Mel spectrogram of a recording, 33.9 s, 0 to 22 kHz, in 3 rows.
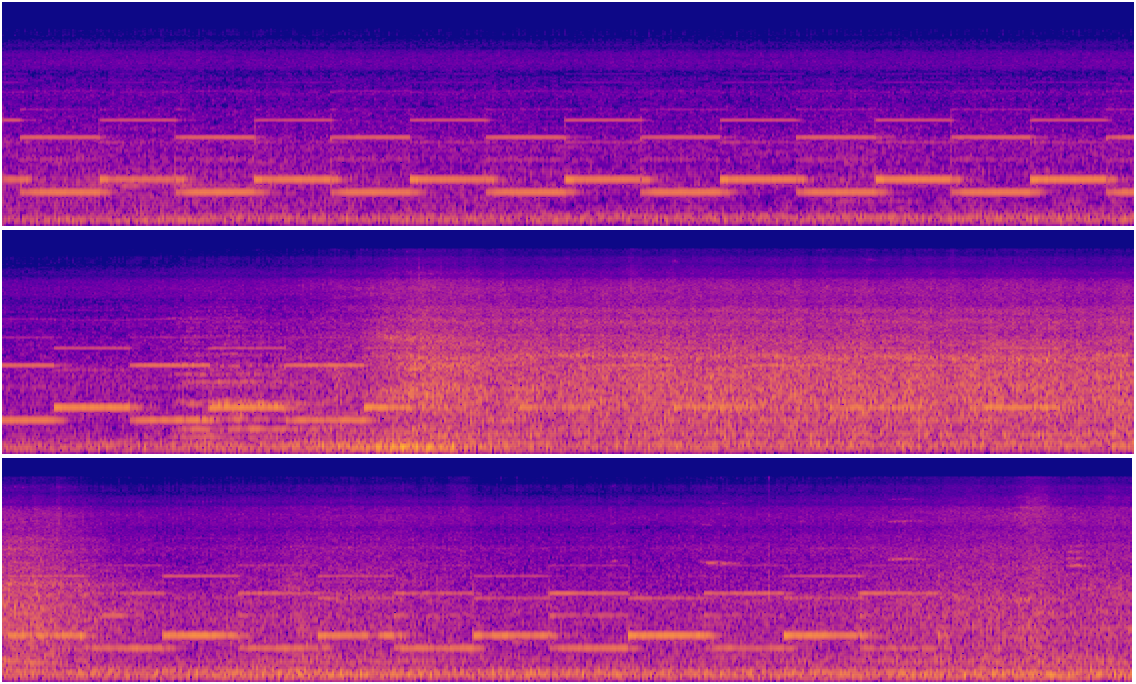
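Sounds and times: level crossing two-tone alarm: 0.0s - 32.2s
train rushing past: 12.6s - 27.9s, 28.6s - 33.9s.

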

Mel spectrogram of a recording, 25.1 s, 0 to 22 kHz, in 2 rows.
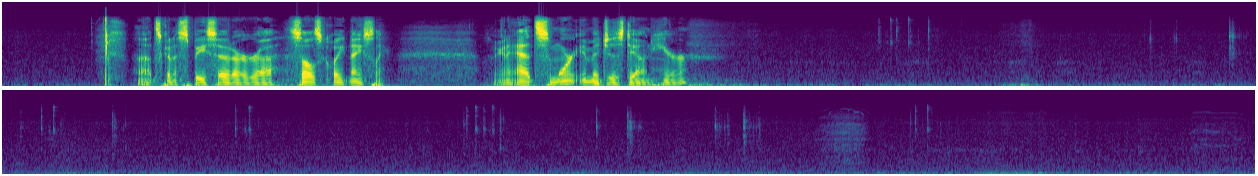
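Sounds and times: faint mouse clicks: 8.7s - 9.4s, 11.4s - 15.2s, 16.8s - 17.6s, 21.6s - 21.9s.

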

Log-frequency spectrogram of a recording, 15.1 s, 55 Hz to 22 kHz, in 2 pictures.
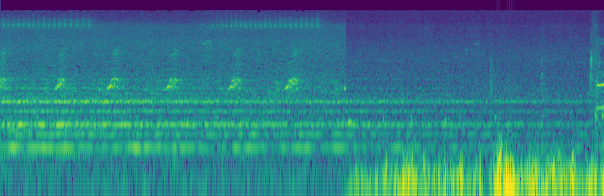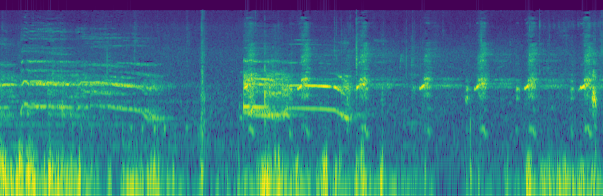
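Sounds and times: rooster crowing: 7.4s - 9.7s, 10.6s - 12.0s.

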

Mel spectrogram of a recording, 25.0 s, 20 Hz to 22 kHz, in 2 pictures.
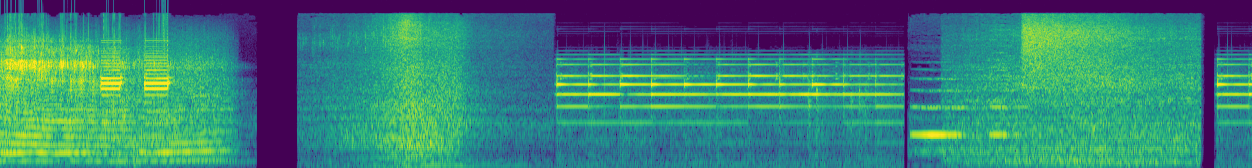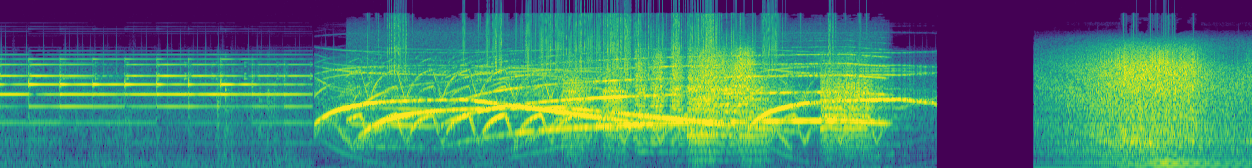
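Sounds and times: level crossing bell ringing: 5.6s - 9.1s, 12.2s - 15.7s
train horn toots: 9.1s - 10.3s, 18.9s - 20.3s
train rushing past: 9.4s - 12.0s
fire engine sirens wailing: 15.6s - 21.8s.

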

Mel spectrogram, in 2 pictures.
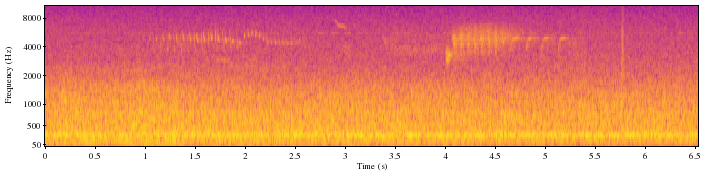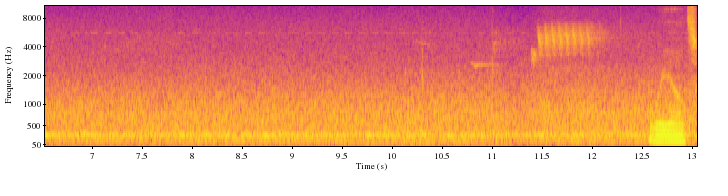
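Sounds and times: low hum: 0.0s - 13.0s
steady background hiss: 0.0s - 13.0s
songbird trilling: 1.2s - 5.4s, 10.8s - 12.2s.

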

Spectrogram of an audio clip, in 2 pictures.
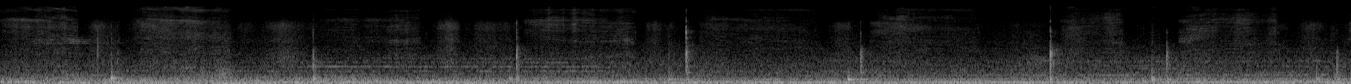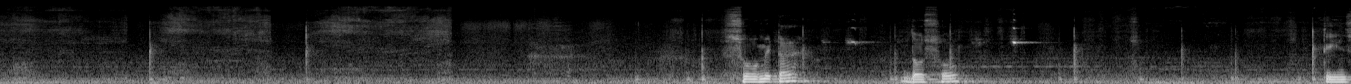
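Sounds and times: chalk scratching on chalkboard: 0.0s - 27.0s
chalk ticking on board: 5.0s - 9.7s, 10.4s - 18.1s.

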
